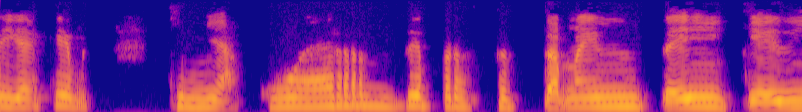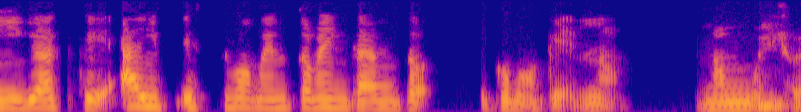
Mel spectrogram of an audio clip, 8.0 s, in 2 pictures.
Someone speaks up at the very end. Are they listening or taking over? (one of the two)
taking over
